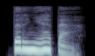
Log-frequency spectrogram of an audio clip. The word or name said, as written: ternyata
